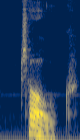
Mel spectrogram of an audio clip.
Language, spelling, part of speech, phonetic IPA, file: Polish, czołg, noun, [t͡ʃɔwk], Pl-czołg.ogg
